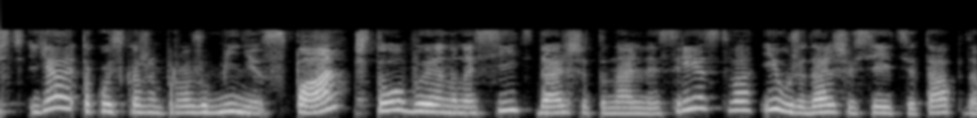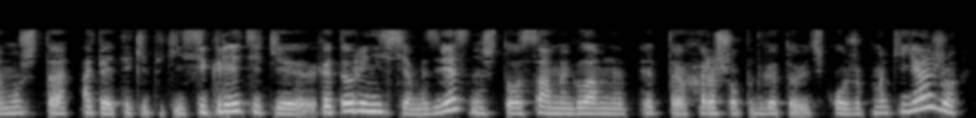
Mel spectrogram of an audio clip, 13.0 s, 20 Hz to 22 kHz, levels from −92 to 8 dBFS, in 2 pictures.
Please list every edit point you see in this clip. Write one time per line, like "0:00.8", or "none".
0:06.4
0:09.1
